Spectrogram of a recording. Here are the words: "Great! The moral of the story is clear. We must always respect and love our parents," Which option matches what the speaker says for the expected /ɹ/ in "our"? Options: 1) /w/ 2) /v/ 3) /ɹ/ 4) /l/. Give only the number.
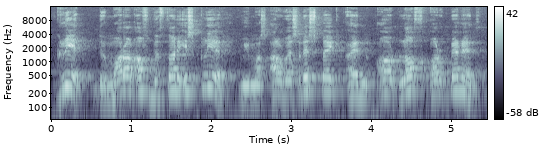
3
